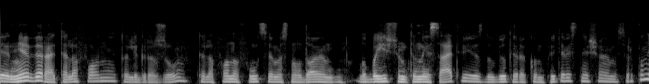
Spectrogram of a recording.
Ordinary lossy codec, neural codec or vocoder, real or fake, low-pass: Opus, 32 kbps; codec, 16 kHz, 4 kbps, FunCodec, trained on LibriTTS, 50 frames a second; fake; 7.2 kHz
